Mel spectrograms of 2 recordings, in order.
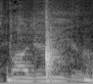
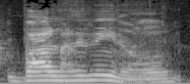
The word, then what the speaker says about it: Bardolino: how do you pronounce this? – Bardolino. – Bardolino.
